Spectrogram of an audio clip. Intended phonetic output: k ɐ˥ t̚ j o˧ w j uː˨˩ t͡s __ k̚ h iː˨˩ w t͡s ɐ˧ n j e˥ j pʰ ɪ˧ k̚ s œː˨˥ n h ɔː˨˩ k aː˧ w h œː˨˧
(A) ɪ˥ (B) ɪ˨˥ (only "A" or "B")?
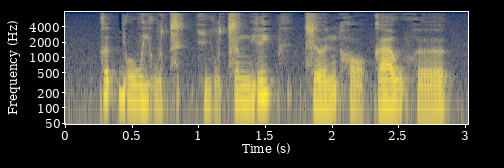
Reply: B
